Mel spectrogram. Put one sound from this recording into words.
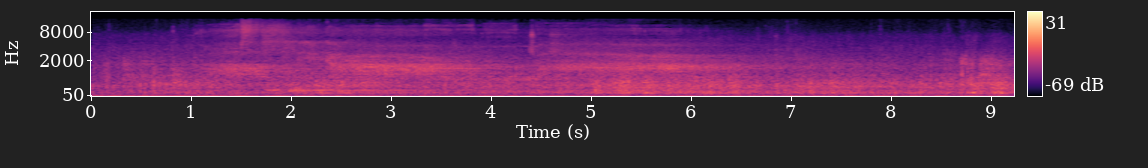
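Water laps softly in an echoing pool.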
